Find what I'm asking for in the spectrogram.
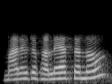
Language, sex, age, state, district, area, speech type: Assamese, female, 30-45, Assam, Udalguri, rural, conversation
